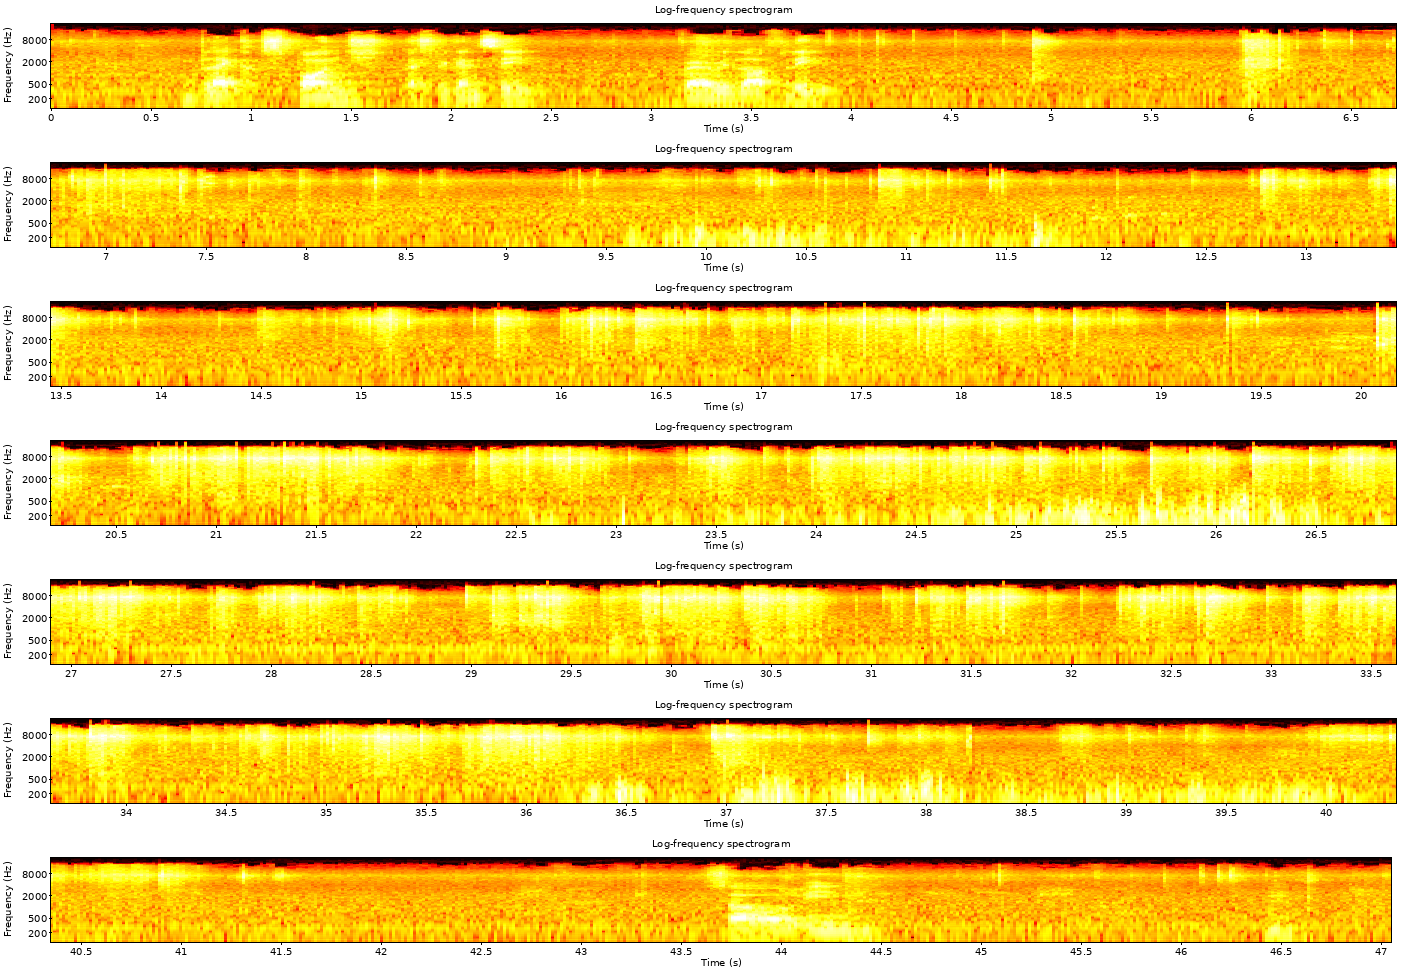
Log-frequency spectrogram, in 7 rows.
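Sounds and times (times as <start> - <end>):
plastic packaging crinkling: 5.9 - 41.6.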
